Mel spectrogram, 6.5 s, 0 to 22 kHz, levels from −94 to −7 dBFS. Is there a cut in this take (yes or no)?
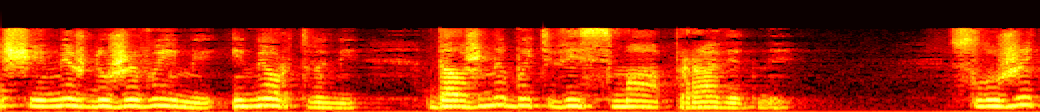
no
